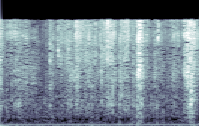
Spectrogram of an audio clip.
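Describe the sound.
Paper envelope being torn open: a steady crinkly rustling with a few sharper ripping bursts, heard alone without talk.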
